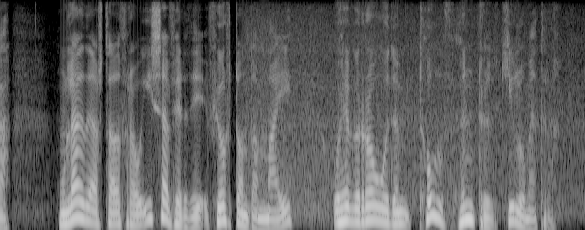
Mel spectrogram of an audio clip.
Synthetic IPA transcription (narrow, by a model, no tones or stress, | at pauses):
a | hunlaɣðɪafst̪aːðfɾawiːsafɪɾðɪfjowr̥t̪awnt̪amaːjɔɣhɛvʏroːwɪðʏmt̪ʰolv̥hʏnt̪ɾʏðcʰiːlɔmeːt̪ɾa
